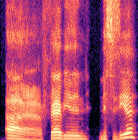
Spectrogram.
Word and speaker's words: Fabian Nicieza: And, Fabian Nicieza, did I say it right?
